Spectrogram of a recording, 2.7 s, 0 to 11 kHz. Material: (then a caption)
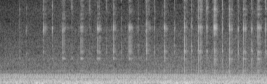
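Metal. A metal carburetor part, examined while comparing a $43 Amazon carburetor with an OEM Harley CV carburetor, is shaken close up and rattles clearly with rapid, bright metallic clicks over a steady background hum. The rattle is abnormal; the matching part on the other carburetor barely rattles at all.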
